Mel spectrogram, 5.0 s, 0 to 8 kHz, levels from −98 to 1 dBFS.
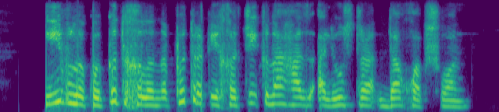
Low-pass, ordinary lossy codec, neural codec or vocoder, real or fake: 7.2 kHz; Opus, 24 kbps; none; real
